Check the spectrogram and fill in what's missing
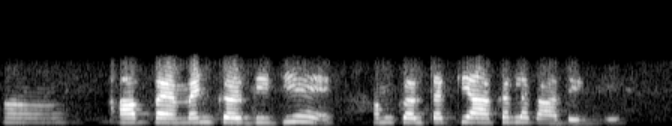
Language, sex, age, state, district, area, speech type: Hindi, female, 18-30, Madhya Pradesh, Chhindwara, urban, conversation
